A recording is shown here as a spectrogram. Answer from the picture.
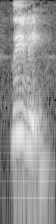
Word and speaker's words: Levy: Do you pronounce it Levy or Levy? Levy.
